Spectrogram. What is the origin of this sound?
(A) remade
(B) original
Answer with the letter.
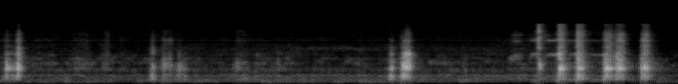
A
